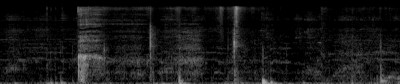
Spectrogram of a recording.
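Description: Quiet handling noise of plush toys being moved about: scattered soft clicks and taps, with one short breathy hiss about a second in.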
